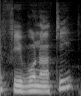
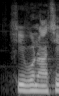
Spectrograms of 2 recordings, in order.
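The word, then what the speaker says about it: Fibonacci: Last question है फिबोनाकी series. फिबोनाची भी बोलते हैं इसको। तो नाकी नाची जो भी बोलना है बोलो। प्रोनाउंसिएशन आप पे डिफरेंट लोगों के डिफेंड हो सकते हैं।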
